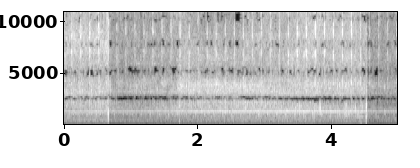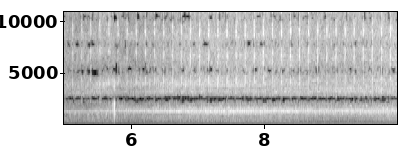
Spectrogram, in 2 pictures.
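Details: 2000 VW Jetta with AEG engine: petrol engine idles with a light, steady ticking of about four ticks a second over the running sound; the ticking came up recently and its cause is unknown.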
